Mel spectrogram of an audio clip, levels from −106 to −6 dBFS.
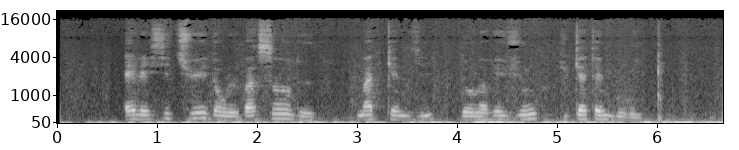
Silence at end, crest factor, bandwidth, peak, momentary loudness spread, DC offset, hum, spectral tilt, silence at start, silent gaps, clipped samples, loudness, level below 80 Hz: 0 s; 14 dB; 17 kHz; -12 dBFS; 13 LU; under 0.1%; none; -3.5 dB/octave; 0.05 s; none; under 0.1%; -32 LUFS; -46 dBFS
